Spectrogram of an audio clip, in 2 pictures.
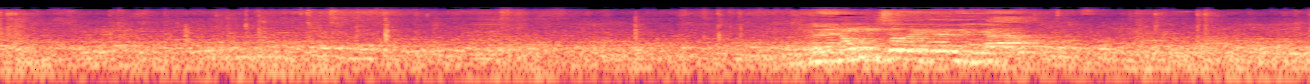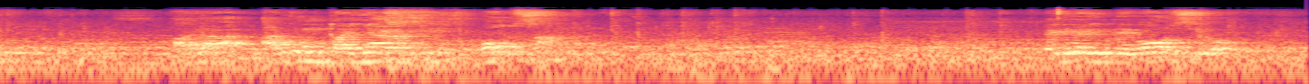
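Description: A man speaks formally and steadily in an echoing room.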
